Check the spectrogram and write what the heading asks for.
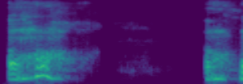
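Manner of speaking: a sharp, high, loud gasping "oh"; stunned gasp. Retold or imitated. Mentor floored by a mentee's idea, gasping in surprise. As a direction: catch your breath, struck by the idea. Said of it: "the suck of air that I was doing".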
